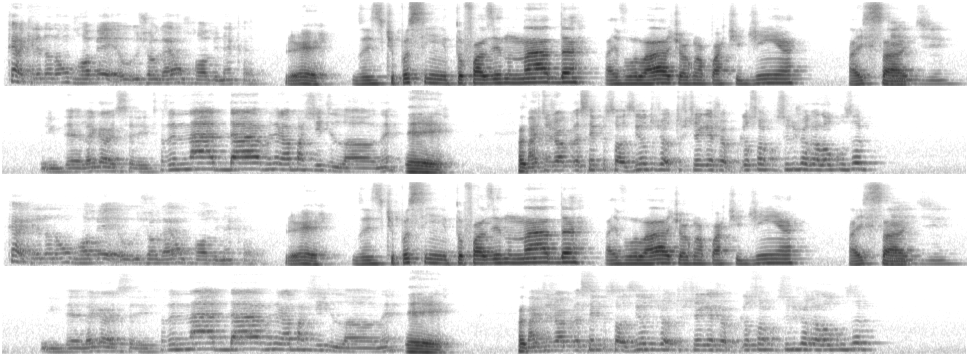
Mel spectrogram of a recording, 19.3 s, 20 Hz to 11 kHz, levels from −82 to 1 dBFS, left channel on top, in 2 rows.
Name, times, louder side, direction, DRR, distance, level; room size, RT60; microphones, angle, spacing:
voice 1, 0.1-2.6 8.9-9.5 10.0-13.6 14.9-18.3, left 3 dB, 90° left, 2.3 m, -32 dB
voice 2, 2.8-3.2 3.5-7.9 8.5-9.1 13.7-14.1 14.8-14.9, left 1 dB, 15° left, 0.6 m, -21 dB
13.0 x 6.2 x 6.4 m
head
